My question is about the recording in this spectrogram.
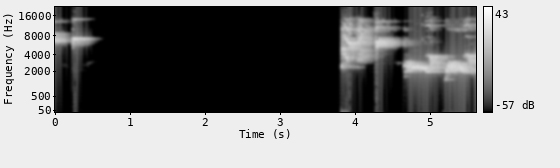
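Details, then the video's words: Orange-headed thrush in ngeplong style, natural voice: a short high whistle, a long silence, then a burst of buzzy high notes and rich warbled phrases near the end. "ANIS KEMBANG GACOR, pancingan suara asli alam anis kembang"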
